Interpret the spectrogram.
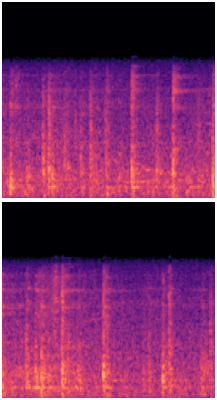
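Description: Passenger train running along the track, heard from inside the carriage: a steady rumble with frequent sharp, irregular knocks and rattles from the wheels and car body.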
